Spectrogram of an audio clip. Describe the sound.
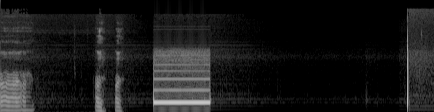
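A telephone line tone sounds as a call is placed: one steady, buzzy tone lasting about a second. Brief speech comes just before it, and a sharp click follows after a silence.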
